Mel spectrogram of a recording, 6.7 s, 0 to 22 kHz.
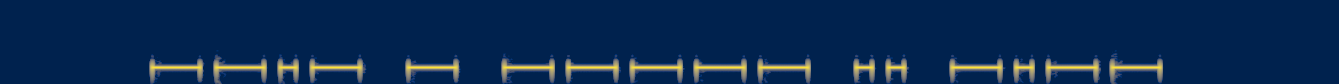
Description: Morse code, heard as a keyed tone, about 15 wpm, 700 Hz. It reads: QT0IY
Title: Code Groups - 5 Letter:Numbers - 15wpm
